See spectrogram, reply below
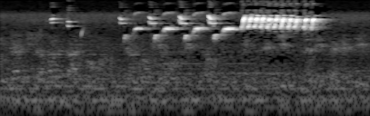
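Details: A two-year-old European goldfinch, kept as a cage bird and starting to come into breeding condition, sings a quick series of high twittering notes that end in a bright, buzzy trill lasting nearly a second.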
